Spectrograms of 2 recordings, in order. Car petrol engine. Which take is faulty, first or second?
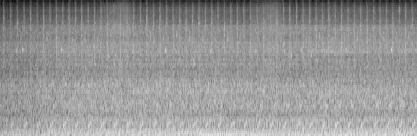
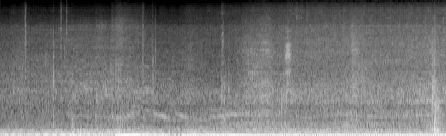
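first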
